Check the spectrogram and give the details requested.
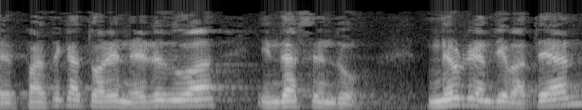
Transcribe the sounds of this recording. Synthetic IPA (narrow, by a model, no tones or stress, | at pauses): paɾt̪ekat̪uaɾe̞ne̞ɾe̞ð̞uaind̪aɾt͡se̞nd̪uː | e̞wriand̪iβ̞at̪e̞an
